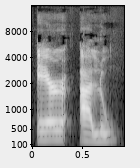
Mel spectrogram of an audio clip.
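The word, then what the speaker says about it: Airalo: on aime bien l'application Air Allo. Donc, Air Allo, tout ça. Ça s'écrit comme ça se prononce.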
